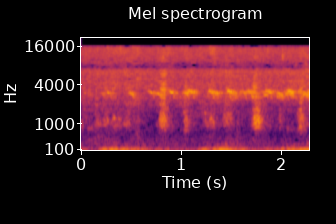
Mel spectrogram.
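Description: Muscovy ducks calling softly: a run of short, quiet chirps, about three or four a second, over a thin, pulsing high-pitched trill and a low rumble.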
